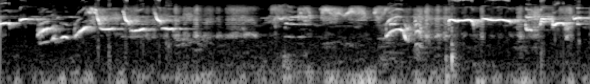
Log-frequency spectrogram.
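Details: Oriental magpie-robin song used as a lure to provoke other magpie-robins: loud, varied, rich whistles with sliding rising and falling notes, high sweet phrases and some harsher scratchy bits, delivered continuously.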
